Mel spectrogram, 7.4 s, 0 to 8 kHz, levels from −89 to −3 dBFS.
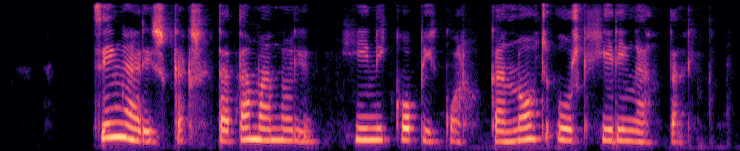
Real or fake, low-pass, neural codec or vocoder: fake; 7.2 kHz; autoencoder, 48 kHz, 128 numbers a frame, DAC-VAE, trained on Japanese speech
